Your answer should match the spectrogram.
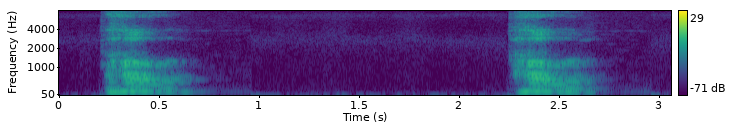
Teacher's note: o p com uma aspiração · Agora o som p, com ele aspirado. É exatamente o pá como aspiração.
